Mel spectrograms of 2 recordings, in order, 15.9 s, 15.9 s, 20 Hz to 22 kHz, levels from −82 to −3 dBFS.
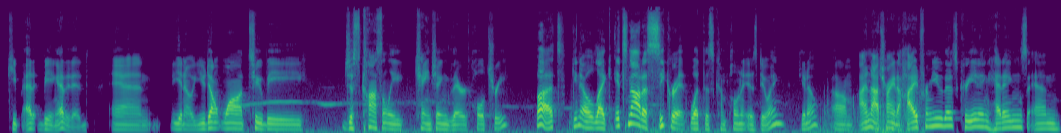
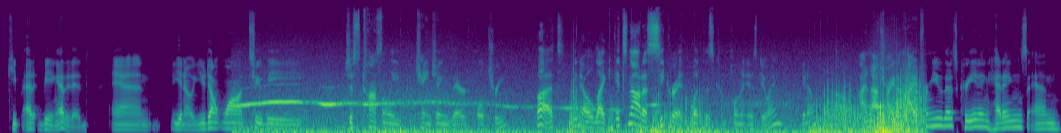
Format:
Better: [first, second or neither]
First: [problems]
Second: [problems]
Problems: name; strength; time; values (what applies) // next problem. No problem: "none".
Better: first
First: wind noise on the microphone; occasional gusts; from 3.5 to 14 s; 20 dB below the speech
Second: wind noise on the microphone; heavy; from 3.5 to 14 s; 3 dB above the speech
